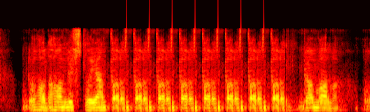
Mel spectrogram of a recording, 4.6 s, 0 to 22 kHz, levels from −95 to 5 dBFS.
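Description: A speech recording that's been squeezed hard through the Speex codec for its whole length: the voice comes across noisy and hoarse, the kind of heavy damage that fits a very low bitrate of around 6 kbps, where the excitation is starved of bits. Nothing survives above about 7.6 kHz. Then from 1.57 s to 3.55 s there's a broken-record loop: a 286 ms chunk repeats exactly, back to back, seven times over, and whatever should have played in those two seconds is simply gone. That's most likely the player or stream stalling and re-sending the last fragment it had buffered until it caught up.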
